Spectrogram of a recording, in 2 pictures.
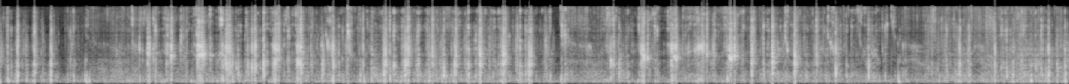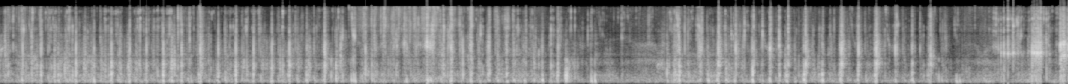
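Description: Close-miked crunching and chewing of crispy fried food, a dense run of crackly bites with brief lulls between mouthfuls.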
